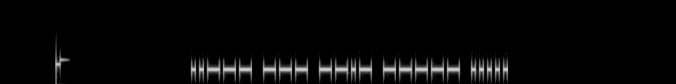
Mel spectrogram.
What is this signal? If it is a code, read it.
Morse code, heard as a keyed tone, about 30 wpm, 700 Hz. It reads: 2OQ05
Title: Code Groups - 5 Letter:Numbers - 30wpm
